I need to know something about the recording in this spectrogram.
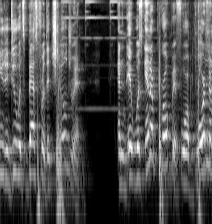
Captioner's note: bell dinging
